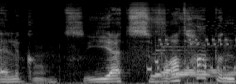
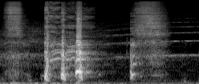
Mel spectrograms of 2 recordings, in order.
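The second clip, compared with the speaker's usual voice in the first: high laugh; 10 dB louder than usual. Acted. Character laughing.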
